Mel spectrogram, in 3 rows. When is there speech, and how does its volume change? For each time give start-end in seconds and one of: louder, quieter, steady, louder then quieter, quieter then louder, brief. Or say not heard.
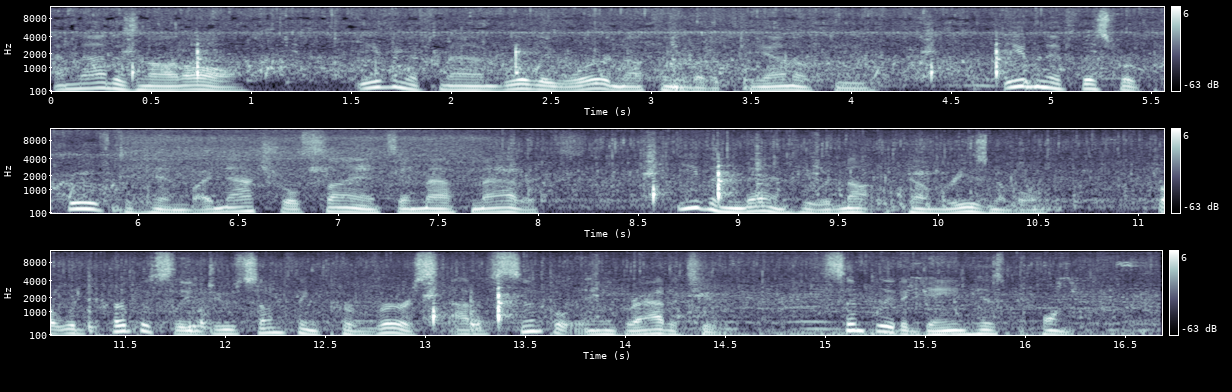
0.0-16.4 steady.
